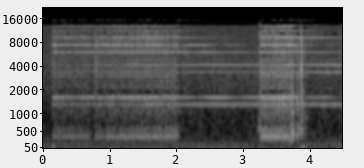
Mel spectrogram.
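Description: Telephone bell ringing as a radio-play sound effect: one long ring of about two seconds, a pause, then a second, shorter ring near the end.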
